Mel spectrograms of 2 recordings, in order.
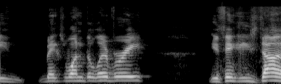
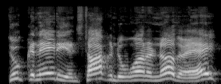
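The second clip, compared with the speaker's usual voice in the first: higher, hammed-up Canadian accent with a tagged-on eh; mock Canadian accent; 6 semitones higher than usual. Host teasing two Canadian guests, mock Canadian accent. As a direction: tease it like a joking Canadian.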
